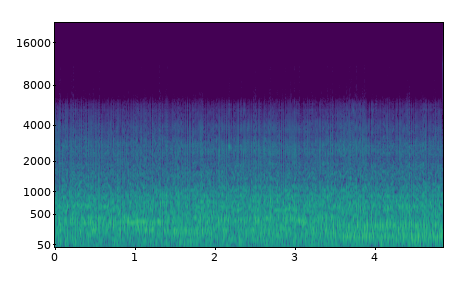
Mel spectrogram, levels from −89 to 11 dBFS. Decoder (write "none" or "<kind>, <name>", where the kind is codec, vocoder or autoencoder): vocoder, BigVGAN v2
